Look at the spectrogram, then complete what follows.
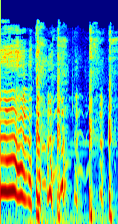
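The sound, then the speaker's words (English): A person imitates a dog's forced fake cough: a brief falling vocal whine, then a string of short, rough huffing coughs in an uneven rhythm, fairly loud, with no talking. “Forcing a cough out as you pet them.”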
